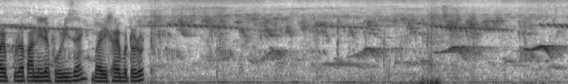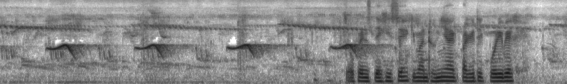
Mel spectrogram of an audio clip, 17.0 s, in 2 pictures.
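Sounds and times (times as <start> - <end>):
bird high trilling call: 2.1 - 17.0
bird repeating rising-falling call: 2.6 - 14.8.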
